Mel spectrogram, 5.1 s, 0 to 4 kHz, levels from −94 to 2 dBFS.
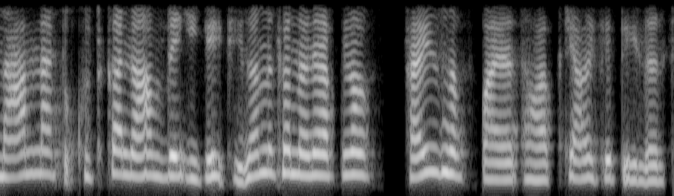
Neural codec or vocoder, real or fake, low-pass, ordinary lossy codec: codec, 16 kHz, 1 kbps, FunCodec, trained on Chinese and English, 50 frames a second; fake; 3.6 kHz; none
